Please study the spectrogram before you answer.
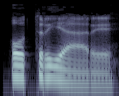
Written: ottriare

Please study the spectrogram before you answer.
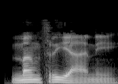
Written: Manfriani

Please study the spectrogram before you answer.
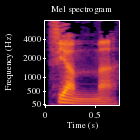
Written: fiamma

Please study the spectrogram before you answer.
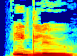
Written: iglù

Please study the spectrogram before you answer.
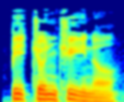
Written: piccioncino

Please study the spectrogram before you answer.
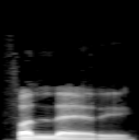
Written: Falleri

